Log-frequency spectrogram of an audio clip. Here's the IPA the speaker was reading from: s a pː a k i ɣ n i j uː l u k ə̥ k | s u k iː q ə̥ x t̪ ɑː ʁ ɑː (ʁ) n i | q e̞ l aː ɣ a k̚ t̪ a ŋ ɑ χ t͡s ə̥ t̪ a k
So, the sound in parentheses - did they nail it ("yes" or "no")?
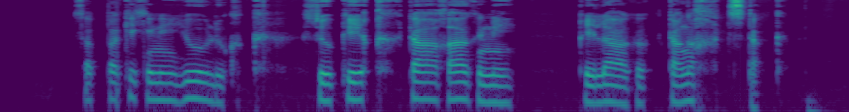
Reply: no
